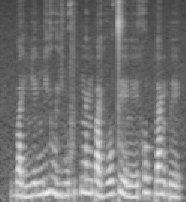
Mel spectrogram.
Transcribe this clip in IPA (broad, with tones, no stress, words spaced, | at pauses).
ba˧˩jɲeː˧ŋi˧˥ juː˧˩ji˩wfi˧k̚ ŋa˧ŋpa˩jʋoː˧˥ t̪eː˧˩ leː˩˧hoː˥˨p̚ la˥˨ŋ pe˧˩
